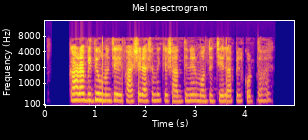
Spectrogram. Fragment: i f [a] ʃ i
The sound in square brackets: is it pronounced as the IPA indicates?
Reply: yes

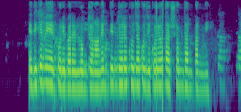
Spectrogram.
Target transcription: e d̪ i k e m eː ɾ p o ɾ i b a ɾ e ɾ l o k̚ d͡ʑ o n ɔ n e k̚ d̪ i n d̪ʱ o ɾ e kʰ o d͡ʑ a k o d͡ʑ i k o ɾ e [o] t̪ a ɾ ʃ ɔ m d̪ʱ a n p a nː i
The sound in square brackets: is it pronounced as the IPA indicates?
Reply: yes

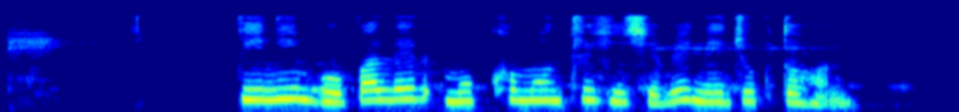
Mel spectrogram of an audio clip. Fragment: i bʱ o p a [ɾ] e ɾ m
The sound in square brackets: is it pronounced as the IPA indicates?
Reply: no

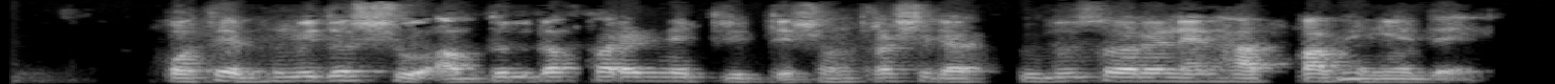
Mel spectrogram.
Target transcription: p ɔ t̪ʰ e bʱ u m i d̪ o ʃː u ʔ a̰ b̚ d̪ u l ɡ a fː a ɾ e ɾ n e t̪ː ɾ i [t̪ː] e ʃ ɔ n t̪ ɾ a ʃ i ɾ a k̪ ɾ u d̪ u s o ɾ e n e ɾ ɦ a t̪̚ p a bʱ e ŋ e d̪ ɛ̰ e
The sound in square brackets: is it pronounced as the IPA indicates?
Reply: yes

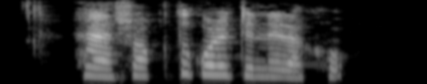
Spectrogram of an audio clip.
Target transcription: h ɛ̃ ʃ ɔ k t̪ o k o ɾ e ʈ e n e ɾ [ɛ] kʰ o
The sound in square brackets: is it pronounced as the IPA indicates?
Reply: no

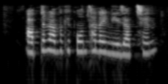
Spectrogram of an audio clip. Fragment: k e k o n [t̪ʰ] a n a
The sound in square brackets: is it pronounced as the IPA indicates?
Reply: yes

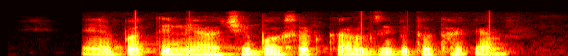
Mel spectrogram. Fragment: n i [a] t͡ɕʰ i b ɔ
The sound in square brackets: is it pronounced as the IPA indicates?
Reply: yes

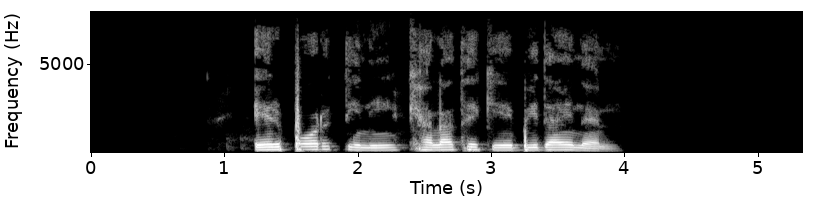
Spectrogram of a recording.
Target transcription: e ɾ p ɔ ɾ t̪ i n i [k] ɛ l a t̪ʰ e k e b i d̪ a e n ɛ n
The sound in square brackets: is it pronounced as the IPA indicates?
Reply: no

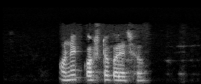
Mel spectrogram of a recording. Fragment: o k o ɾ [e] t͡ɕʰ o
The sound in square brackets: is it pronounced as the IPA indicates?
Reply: yes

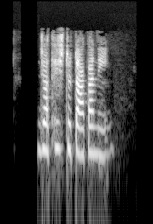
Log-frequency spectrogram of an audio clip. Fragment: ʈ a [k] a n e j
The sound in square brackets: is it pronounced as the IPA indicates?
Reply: yes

